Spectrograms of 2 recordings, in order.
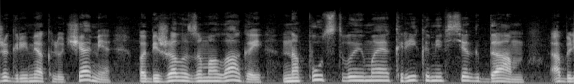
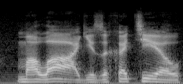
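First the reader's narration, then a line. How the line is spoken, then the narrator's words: Grumbled under breath. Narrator (Russian): проворчал он чуть не вслух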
